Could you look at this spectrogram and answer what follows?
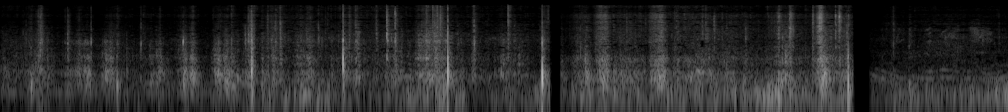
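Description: A short-handled hoe chopping into hard red earth and breaking up clods: an irregular run of sharp knocks and scrapes, cut off briefly twice, with only quieter open-air ambience in the last second or so.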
